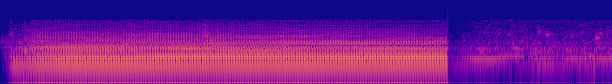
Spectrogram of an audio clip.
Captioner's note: ship horn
